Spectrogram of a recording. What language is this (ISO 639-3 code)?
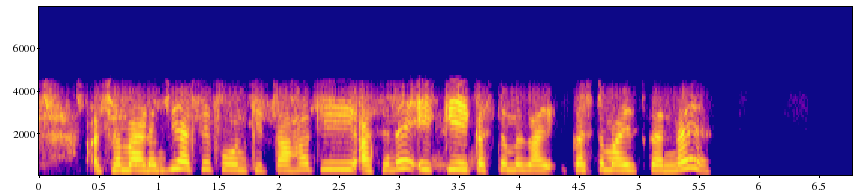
doi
